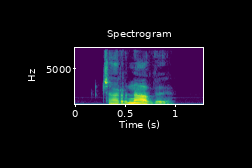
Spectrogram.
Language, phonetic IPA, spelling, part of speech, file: Polish, [t͡ʃarˈnavɨ], czarnawy, adjective, Pl-czarnawy.ogg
